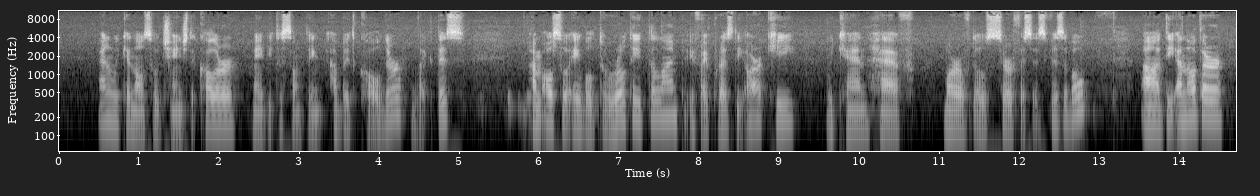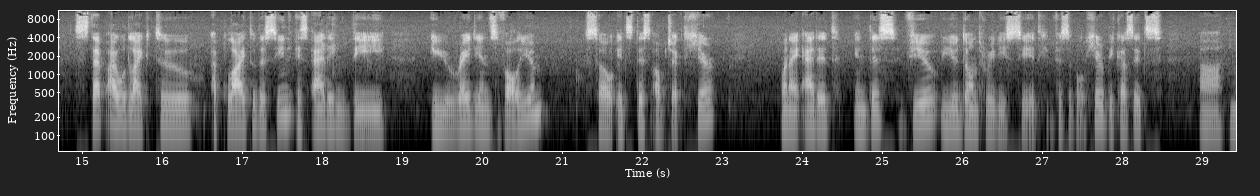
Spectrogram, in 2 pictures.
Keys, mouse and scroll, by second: 5.5 middle click, 6.1 KP_7, 7.9 r, 13.0-13.7 scroll down 2, 13.7-17.0 scroll down 5, 17.5-18.3 scroll down 3, 17.9 alt+a, 18.5 shift+a, 23.0-23.8 scroll down 6, 23.8-24.9 scroll up 2, 24.9 z, 27.7-28.3 scroll up 5, 28.3-29.1 scroll down 7, 29.1 s.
